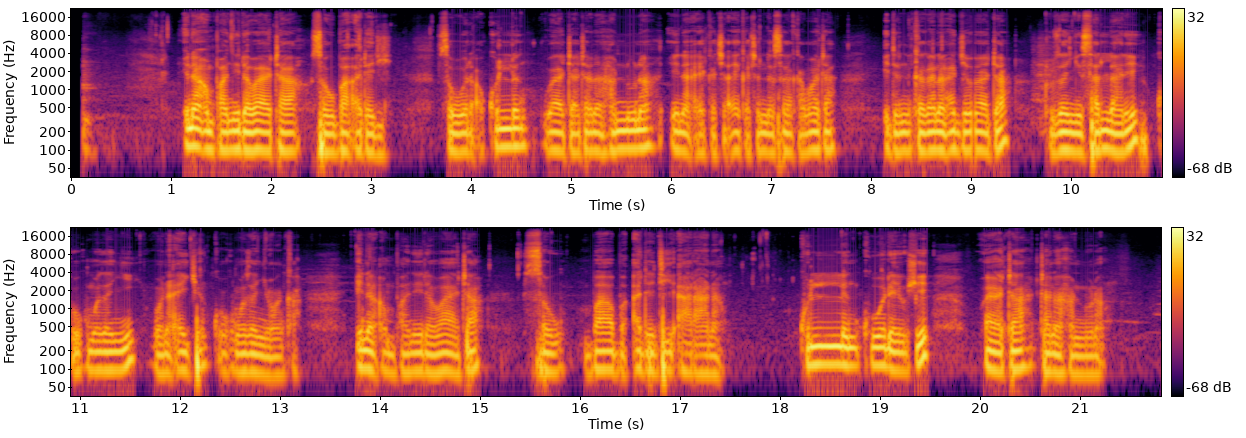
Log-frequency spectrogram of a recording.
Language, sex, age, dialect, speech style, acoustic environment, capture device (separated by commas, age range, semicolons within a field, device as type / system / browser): Hausa, male, 25-34, Nigeria - Kano, happy; focused; excited, people talking; appliances; nature, mobile / Linux / Chrome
